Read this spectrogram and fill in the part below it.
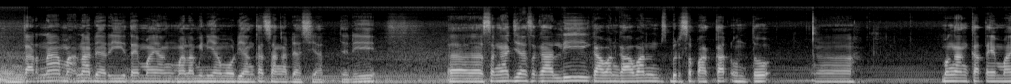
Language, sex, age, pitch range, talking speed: Indonesian, male, 20-39, 125-150 Hz, 130 wpm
